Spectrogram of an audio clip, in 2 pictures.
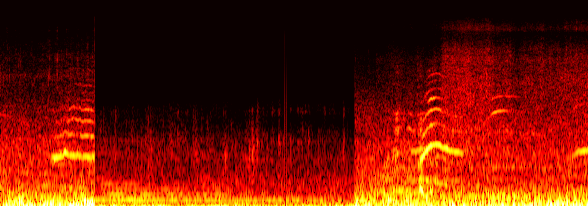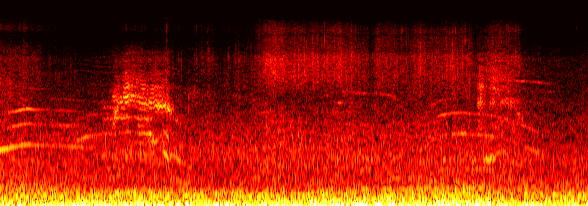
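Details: Cats being fed by a kind person, calling with a series of short, separate meows, some rising and some falling, spread across the clip over a dense low rumble, with a brief quieter gap near the start.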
